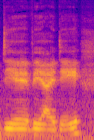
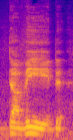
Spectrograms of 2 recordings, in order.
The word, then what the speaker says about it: David: Have I mentioned this before that English is fucking stupid when it comes to the pronunciation of D-A-V-I-D? Because like every other goddamn language in the world says David, and then in only English they say David, as if there's a Y in it for some reason.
